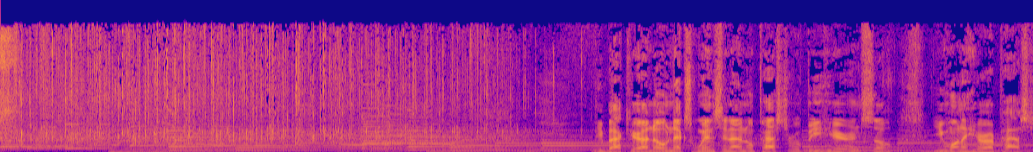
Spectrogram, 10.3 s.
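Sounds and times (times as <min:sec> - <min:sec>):
audience clapping: 0:00.0 - 0:06.0
sustained musical chords: 0:00.0 - 0:06.3
speech: 0:06.0 - 0:10.3.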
